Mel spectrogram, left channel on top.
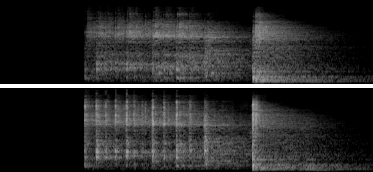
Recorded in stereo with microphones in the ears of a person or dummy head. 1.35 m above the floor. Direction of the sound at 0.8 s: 65° right (ahead or behind).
